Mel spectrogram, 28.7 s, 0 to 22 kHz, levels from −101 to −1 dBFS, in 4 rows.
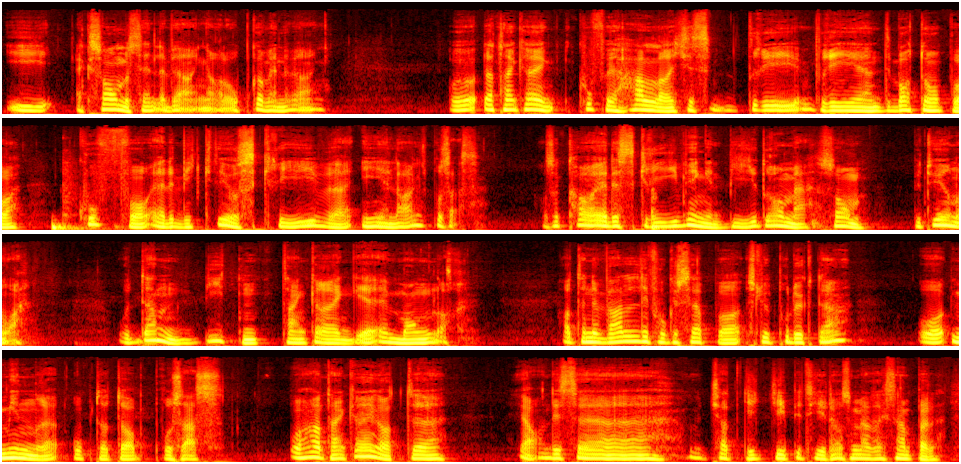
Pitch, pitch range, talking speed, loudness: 140 Hz, 125-160 Hz, 135 wpm, -22 LUFS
